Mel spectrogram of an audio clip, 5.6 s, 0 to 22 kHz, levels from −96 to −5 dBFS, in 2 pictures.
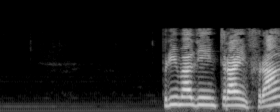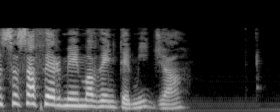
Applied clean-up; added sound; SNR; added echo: none; none; none; none.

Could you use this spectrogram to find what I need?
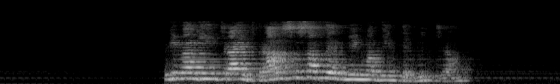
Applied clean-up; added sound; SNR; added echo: neural separator model SepFormer DNS4.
